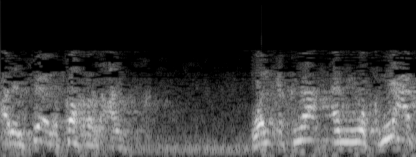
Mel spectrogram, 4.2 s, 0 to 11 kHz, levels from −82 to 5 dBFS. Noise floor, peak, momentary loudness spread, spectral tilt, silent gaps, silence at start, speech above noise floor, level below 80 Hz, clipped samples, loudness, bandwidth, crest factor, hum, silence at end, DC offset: -36 dBFS; 0 dBFS; 10 LU; -12 dB/octave; none; 0 s; 21 dB; -44 dBFS; under 0.1%; -16 LUFS; 4.2 kHz; 16 dB; none; 0 s; under 0.1%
